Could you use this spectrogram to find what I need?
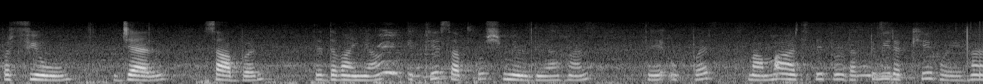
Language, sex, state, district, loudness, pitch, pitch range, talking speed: Punjabi, female, Punjab, Pathankot, -17 LUFS, 215 Hz, 200-230 Hz, 120 wpm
